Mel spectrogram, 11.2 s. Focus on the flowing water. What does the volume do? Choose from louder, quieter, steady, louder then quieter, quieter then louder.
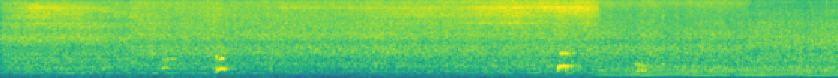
steady.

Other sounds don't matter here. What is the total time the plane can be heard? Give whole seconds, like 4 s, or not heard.
11 s.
